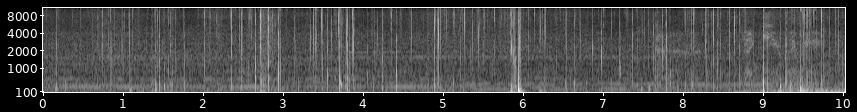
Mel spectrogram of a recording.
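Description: A woman whispers softly and very close to a microphone.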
